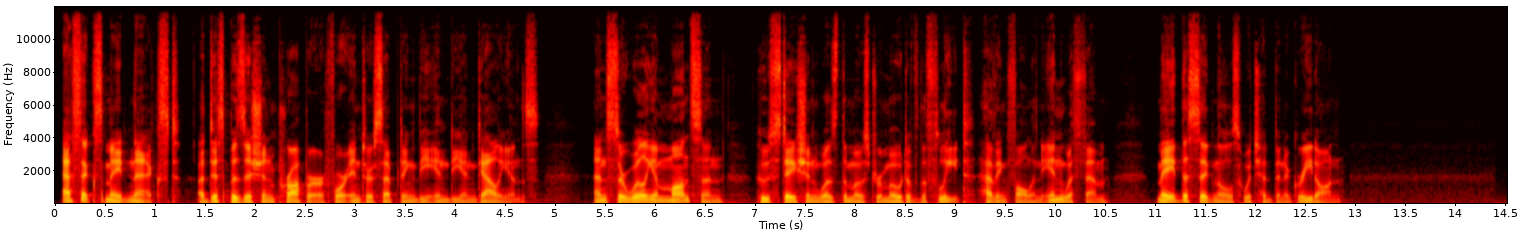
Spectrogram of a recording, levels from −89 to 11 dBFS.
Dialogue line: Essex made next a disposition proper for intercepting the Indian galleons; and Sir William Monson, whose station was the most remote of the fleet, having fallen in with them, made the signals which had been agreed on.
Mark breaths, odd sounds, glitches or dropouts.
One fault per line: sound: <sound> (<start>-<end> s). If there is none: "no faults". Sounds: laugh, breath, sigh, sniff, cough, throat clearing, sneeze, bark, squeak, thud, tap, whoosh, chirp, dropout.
no faults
